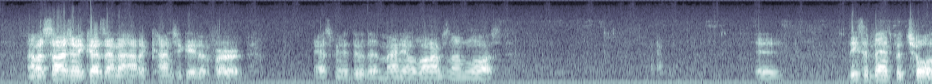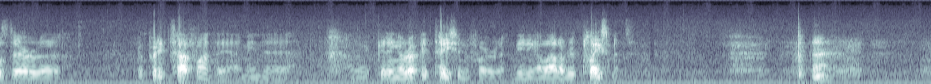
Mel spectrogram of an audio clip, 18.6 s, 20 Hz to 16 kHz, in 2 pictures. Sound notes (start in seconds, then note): 17.2 sighs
